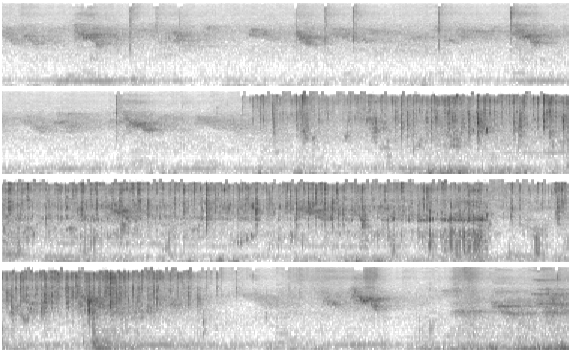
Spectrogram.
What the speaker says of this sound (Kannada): ಇಲ್ಲಿ ನೋಡ್ರಿ ಫ್ರೆಂಡ್ಸ್, ಕಂಟಿನ್ಯೂ ನೀರು ಬರ್ತಾವೆ ಇಲ್ಲಿ.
